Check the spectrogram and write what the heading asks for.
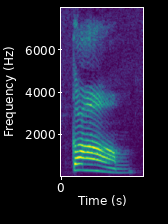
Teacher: This is therefore a back vowel sound. The highest point of tongue elevation is towards the back of the mouth, below the soft palate.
